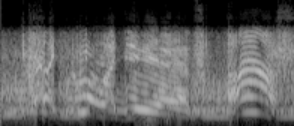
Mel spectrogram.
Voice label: trick, speech ru

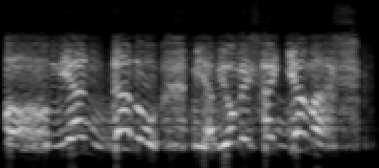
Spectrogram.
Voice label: on fire, mood high, speech; War Thunder

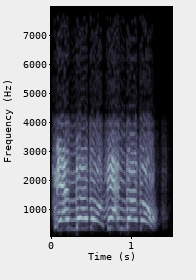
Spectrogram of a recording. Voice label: aircraft destroyed mood high; War Thunder

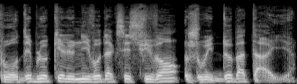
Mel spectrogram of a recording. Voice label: Speech Access Level Unlock, FR; World Of Warships

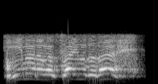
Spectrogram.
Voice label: dialog, dialogs japanese; War Thunder

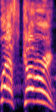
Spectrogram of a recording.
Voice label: US response covering west, battlechatter, english

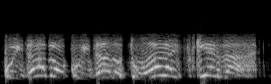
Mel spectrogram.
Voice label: left wing, mood high, speech; War Thunder

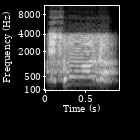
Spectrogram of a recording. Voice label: dialogs japanese; War Thunder

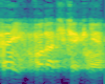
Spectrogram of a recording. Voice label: damaged water mood low, speech pol; War Thunder

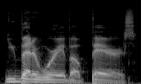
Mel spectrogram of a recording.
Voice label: mutter; Escape from Tarkov

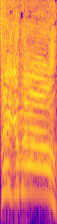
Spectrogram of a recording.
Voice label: order attack infantry, US

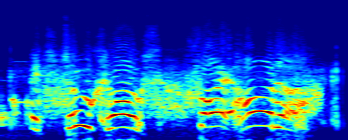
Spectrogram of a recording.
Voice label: tied, UK; english; voiceovers; mpvoice

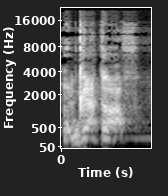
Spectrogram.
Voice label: voice message enemy destroyed, crew ships russian

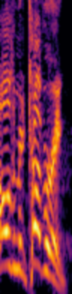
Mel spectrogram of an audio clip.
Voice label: US response covering, battlechatter, english; localized english

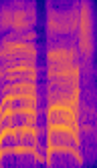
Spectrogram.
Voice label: landmark near bus, US; localized english; battlechatter

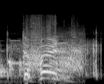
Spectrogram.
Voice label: defend, localized english, UK voiceovers; mpvoice

